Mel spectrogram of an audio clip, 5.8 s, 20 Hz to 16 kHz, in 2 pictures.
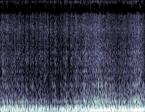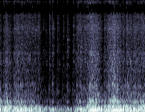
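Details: Chevrolet S-10, first cold start of the day, open headers, Holley red electric fuel pump, cam about .480/.488 exhaust lift, ~297° advertised duration: loud, choppy idle with loping pulses about four a second, no knocks or misses; normal big-cam idle.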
